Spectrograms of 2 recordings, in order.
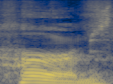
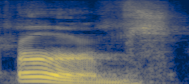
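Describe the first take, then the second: First: The word begins with an audible H sound. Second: The word begins with a vowel, no H sound. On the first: "in British English, they pronounce it herbs. The H is pronounced" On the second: "in American English, the H is silent. We say herbs"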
